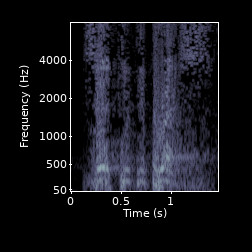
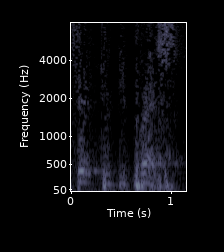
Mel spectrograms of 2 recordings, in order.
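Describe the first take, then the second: First: Slow, firm call to repeat; louder prompt. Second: Soft, low cue to repeat; quiet prompt. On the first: Shown as a demonstration. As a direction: press the congregation to say it up. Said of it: "say it louder". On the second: Real, not acted. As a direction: prompt the congregation softly. First, quiet prompt to congregation.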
